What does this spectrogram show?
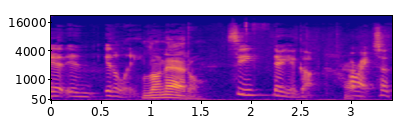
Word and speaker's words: LoNero: Hi guys, Pronounce how are your you? last name. LoNero. Now, if it's Italian, so Yes. how would they say it in Italy? LoNero.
